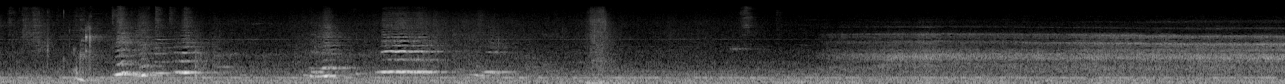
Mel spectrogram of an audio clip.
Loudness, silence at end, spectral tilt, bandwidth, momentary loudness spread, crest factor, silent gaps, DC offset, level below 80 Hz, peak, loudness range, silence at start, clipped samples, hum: -24 LUFS; 0 s; -6 dB/octave; 16 kHz; 13 LU; 20 dB; none; under 0.1%; -34 dBFS; -2 dBFS; 9 LU; 0 s; under 0.1%; none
